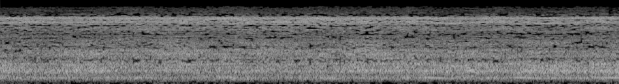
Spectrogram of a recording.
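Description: An electric hand mixer runs steadily at full power, beating homemade powdered soap made from used cooking oil; a loud, continuous whirring drone with no breaks or voices.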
